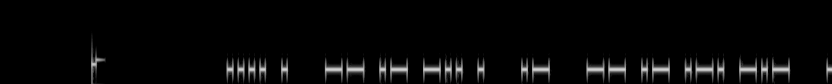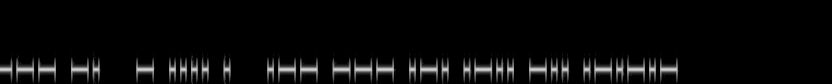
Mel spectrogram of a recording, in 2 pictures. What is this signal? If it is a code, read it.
Morse code, heard as a keyed tone, about 22 wpm, 700 Hz. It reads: HE MADE A MARK ON THE WORLD.
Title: Sentences from Top 1000 Words - Review Part 1 - 22wpm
